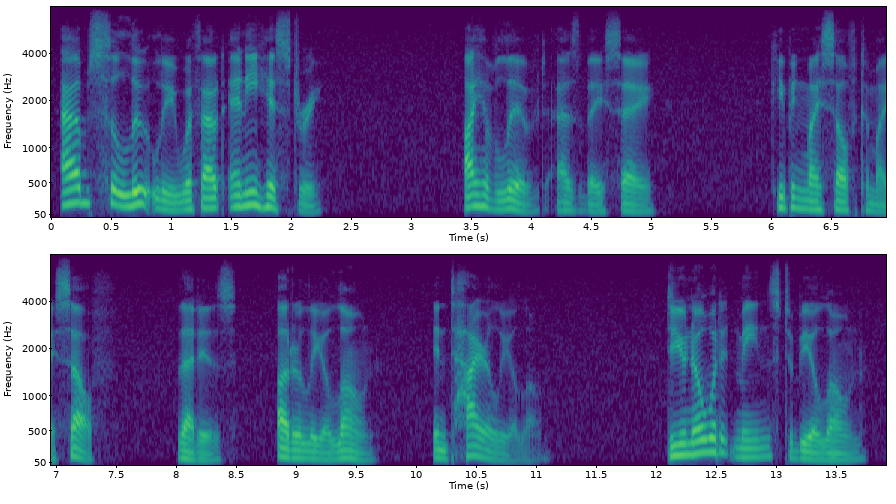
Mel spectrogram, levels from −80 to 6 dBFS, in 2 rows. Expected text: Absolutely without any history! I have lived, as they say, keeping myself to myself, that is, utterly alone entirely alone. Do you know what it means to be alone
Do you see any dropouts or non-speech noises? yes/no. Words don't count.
no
